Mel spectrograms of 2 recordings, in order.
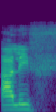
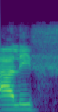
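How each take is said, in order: The two takes are said the same way.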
